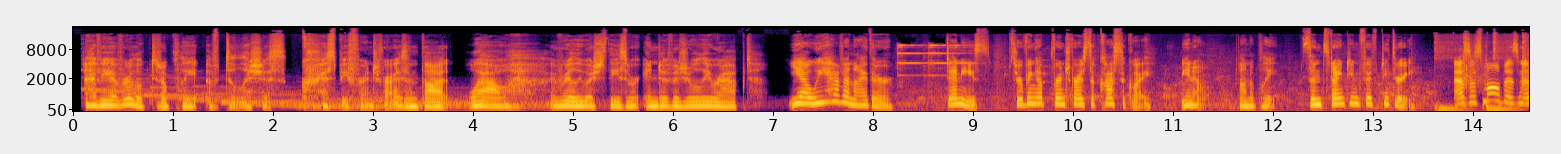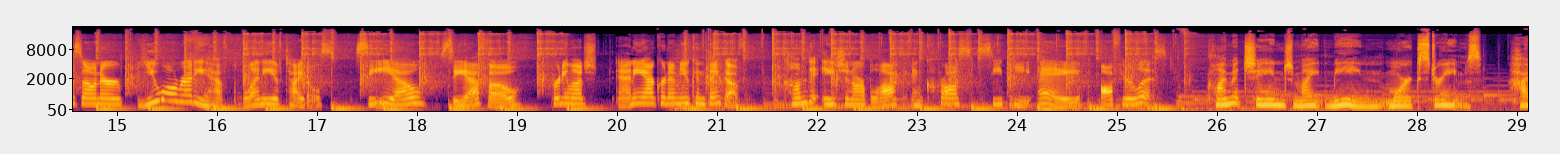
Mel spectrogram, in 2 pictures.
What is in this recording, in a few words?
english american commercial; United States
